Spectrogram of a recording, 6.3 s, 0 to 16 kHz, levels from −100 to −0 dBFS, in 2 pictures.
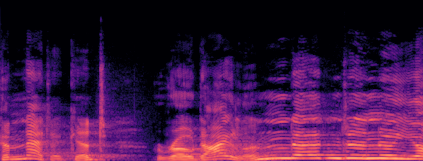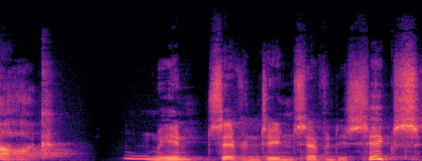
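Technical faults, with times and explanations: No technical faults are audible anywhere in this speech recording.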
